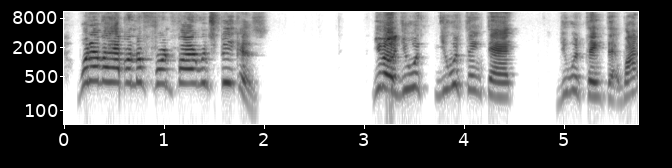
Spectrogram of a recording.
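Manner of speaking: high-pitched, lifted put-on voice. Looking back at old phones from past videos, in a high-pitched voice. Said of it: "let me take it down from the high voice".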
